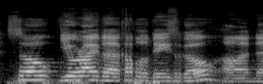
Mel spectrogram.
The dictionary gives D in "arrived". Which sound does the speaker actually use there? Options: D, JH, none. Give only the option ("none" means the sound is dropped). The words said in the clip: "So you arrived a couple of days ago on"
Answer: D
